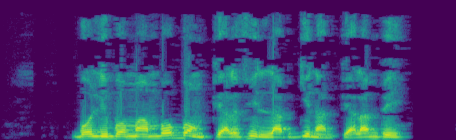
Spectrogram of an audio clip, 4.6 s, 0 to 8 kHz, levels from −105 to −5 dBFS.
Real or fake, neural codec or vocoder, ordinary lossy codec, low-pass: real; none; MP3, 32 kbps; 7.2 kHz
